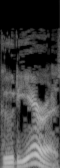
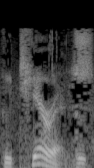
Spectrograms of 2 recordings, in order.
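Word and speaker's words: Gutiérrez: and he said well in Venezuela it's pronounced Gutierrez Gutierrez here's the flip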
